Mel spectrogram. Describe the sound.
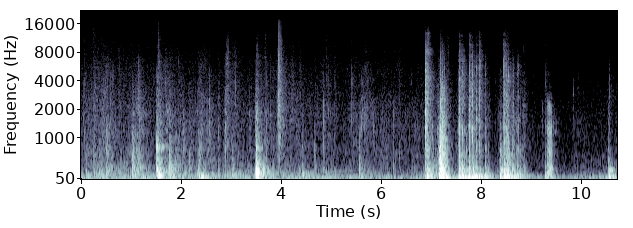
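Dull thunks and a clattering rattle of someone trying a locked door in a dark, cold old house, with a few scattered knocks early on and a denser burst of loud rattling near the end.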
